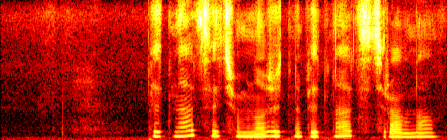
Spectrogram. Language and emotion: Russian, sad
